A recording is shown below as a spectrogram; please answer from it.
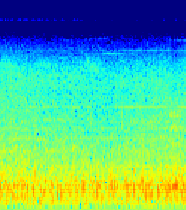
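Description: Steady, dense rumble of a large racecourse crowd during a harness race, with no single event standing out.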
